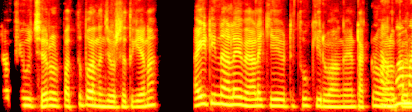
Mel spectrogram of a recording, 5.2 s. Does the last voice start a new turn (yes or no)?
yes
